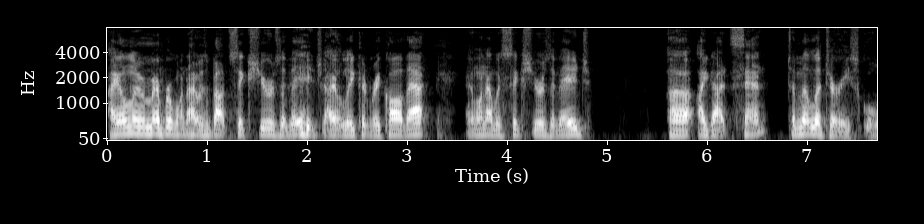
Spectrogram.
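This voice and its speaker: Fairly high-pitched and showing vocal fry, a man with an American accent speaks at a fairly quick pace with fairly even intonation. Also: very clean recording, silent background. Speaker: author and motivational speaker. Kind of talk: speech to a live audience. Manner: frank, conversational with hesitations.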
